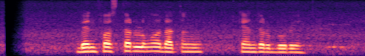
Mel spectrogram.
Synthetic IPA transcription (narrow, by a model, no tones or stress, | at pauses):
bɛnfɔst̪ərluŋɔdat̪əŋkɛnt̪ərbuɾi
